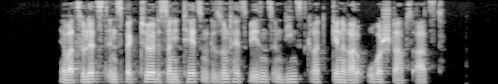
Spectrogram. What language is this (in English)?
German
